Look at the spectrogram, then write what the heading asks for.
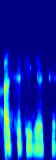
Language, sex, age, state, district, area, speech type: Bengali, female, 18-30, West Bengal, Hooghly, urban, conversation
